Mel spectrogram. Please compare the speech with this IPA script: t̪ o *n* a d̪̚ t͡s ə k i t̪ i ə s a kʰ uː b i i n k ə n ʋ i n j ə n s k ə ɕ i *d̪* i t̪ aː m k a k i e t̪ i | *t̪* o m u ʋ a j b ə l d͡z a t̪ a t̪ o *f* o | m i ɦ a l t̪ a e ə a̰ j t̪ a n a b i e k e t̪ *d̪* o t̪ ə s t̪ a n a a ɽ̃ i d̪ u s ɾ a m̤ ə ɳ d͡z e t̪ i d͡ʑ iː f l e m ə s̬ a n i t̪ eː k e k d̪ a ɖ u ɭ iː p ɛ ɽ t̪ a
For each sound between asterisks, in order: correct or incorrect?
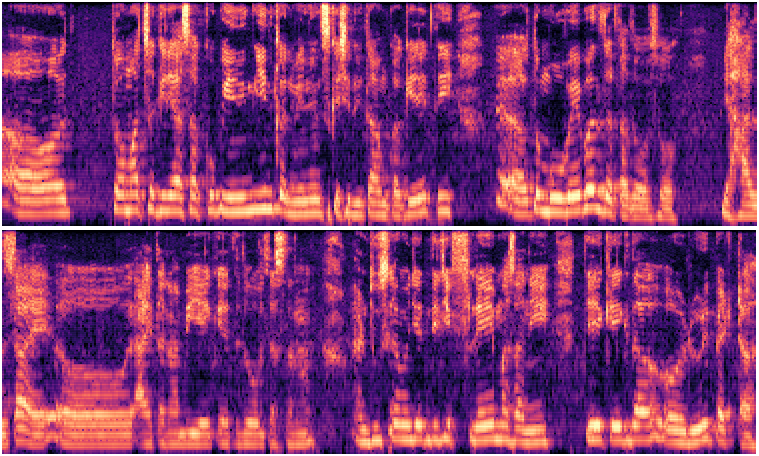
incorrect: m, correct, correct, incorrect: s, correct

